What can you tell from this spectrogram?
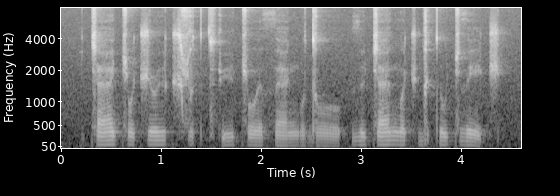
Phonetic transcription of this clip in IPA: c æ c o t͡ʃ ɹ ʉ t͡ʃ ɕ u t t͡sʼ y c o ə̯ θ æ ŋ o d o | ð ʉ c æ n̪ ɔ t͡ʃ ɡ ʉ t ɾ u c ð e t͡ʃ

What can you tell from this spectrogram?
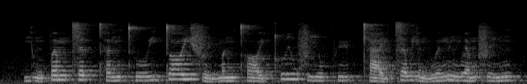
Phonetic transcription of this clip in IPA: j ʊ˨˩ ŋ p ɐ˧ m t͡s ɐ˧ t̚ t̪ʰ ɐ˨˧ ŋ t̪ʰ uː˨˥ j t̪ ɔː˥ j f ɵ˨˩ ɥ m ɐ˨ ŋ t̪ʰ ɔː˨˩ j kʷʰ iː˥ w f iː˨ w pʰ yː˨˥ p̚ t̪ʰ aː˨˩ j t͡s ɐ˧ w j ɵ˨˩ n w ɵ˨˥ n ɪ˨˧ ŋ l ɐ˨˥ m f ɪ˨˧ ŋ

